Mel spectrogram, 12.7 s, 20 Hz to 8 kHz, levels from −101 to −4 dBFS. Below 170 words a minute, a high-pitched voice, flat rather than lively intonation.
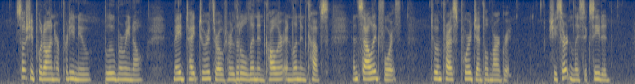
Yes: average, 150 wpm; high, 200 Hz; narrow, 2.3 semitones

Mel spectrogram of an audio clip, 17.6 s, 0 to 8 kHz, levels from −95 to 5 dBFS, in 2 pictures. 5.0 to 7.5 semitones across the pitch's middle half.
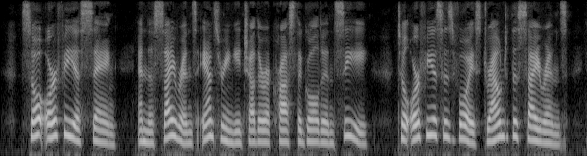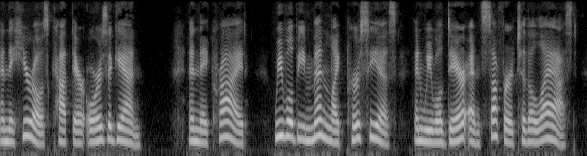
Yes: wide, 5.4 semitones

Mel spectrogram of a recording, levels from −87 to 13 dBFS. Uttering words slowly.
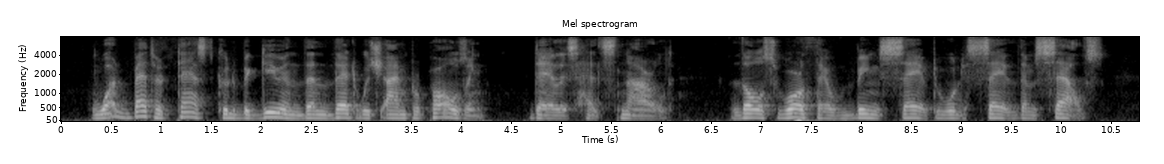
Yes: slow, 130 wpm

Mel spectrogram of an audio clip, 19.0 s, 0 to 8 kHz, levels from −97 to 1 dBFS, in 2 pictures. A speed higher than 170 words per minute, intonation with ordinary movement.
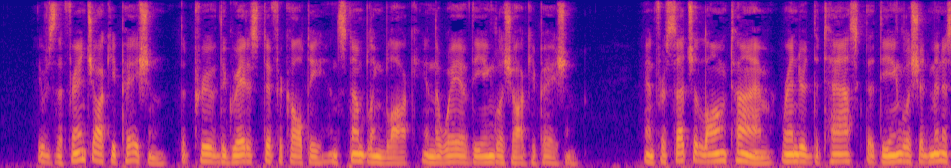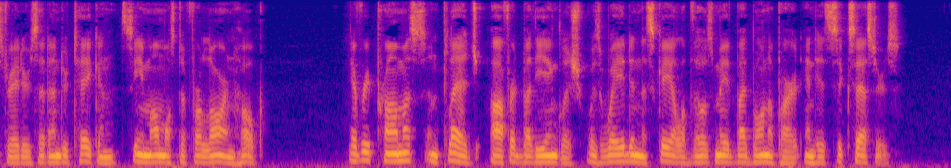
Yes: average, 190 wpm; average, 3.1 semitones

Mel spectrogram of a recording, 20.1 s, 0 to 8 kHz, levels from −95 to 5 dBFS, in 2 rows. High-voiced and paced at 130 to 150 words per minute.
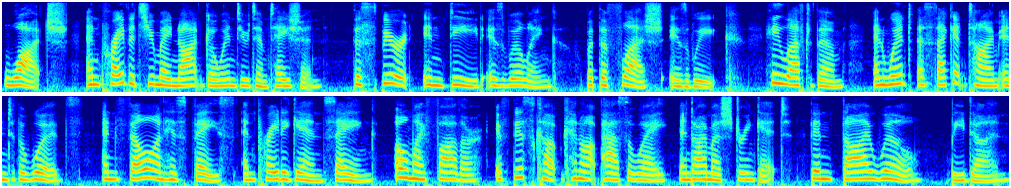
No: high, 225 Hz; average, 175 wpm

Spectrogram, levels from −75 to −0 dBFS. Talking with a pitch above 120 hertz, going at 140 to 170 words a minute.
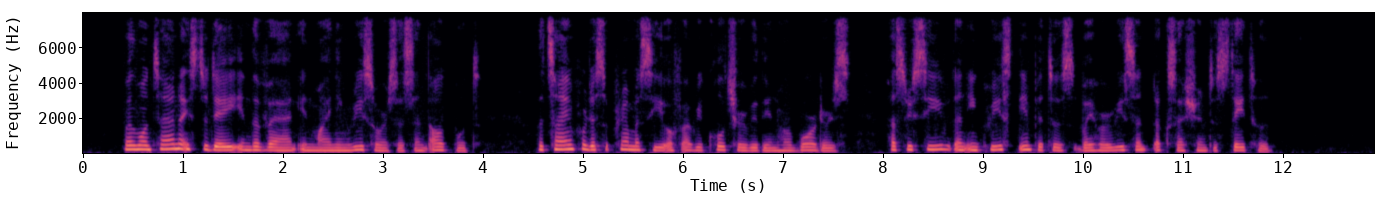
Yes: medium, 185 Hz; average, 165 wpm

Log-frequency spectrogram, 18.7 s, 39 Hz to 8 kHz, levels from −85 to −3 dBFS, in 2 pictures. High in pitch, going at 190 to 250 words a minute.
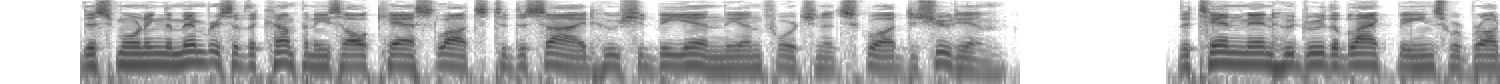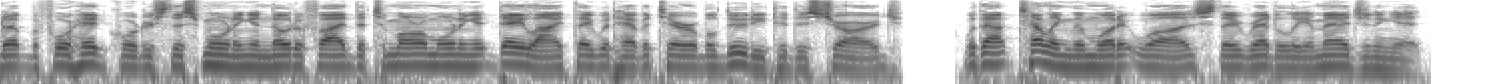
No: low, 120 Hz; average, 200 wpm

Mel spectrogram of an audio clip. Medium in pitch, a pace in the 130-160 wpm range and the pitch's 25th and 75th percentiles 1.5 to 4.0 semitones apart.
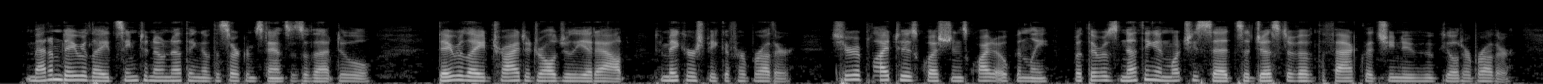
No: medium, 160 Hz; average, 200 wpm; average, 2.9 semitones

